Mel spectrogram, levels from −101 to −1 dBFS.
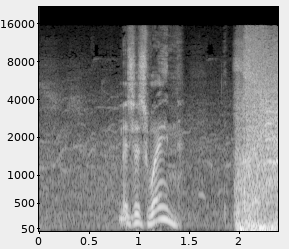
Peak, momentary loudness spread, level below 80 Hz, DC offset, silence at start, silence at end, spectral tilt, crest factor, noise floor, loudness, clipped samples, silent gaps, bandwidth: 0 dBFS; 23 LU; -22 dBFS; under 0.1%; 0 s; 0 s; -4 dB/octave; 16 dB; -36 dBFS; -16 LUFS; under 0.1%; none; 16 kHz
